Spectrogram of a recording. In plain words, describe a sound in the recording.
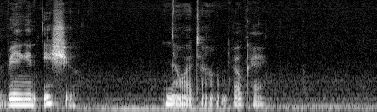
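A middle-aged woman speaks calmly and close up, with short pauses.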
